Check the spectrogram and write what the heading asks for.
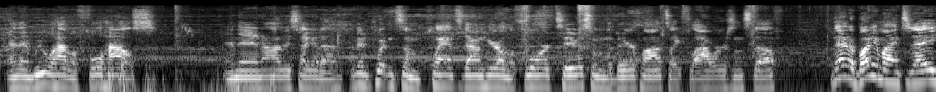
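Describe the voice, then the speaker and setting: A man casually vlogging as he walks through his greenhouse and yard, upbeat and rambling, filmed on a handheld phone. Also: medium pitch. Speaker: gardening vlogger. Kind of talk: casual walk-and-talk vlog. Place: backyard greenhouse and yard, outdoors. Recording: noisy outdoor phone recording. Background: outdoor ambience, passing train.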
